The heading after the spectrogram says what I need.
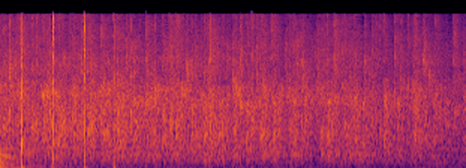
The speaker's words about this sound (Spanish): Vamos a dar un fuerte aplauso a todas las naciones.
